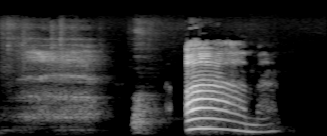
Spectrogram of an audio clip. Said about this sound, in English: They're bad dogs, I tell you what. They're good dogs, but they're bad.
